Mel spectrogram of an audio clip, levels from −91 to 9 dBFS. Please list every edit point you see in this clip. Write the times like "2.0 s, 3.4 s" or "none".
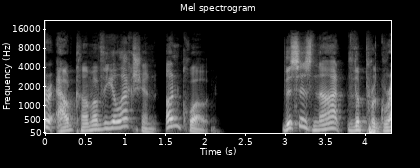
none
